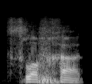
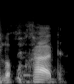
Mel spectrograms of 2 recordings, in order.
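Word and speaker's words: Zelophehad: Quick, how do we pronounce that? Slofchad. Thank you. Slofchad.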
